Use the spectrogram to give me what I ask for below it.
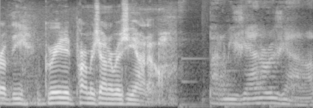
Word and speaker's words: Parmigiano Reggiano: Parmigiano Reggiano, I like the way you call it. Good pronunciation.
